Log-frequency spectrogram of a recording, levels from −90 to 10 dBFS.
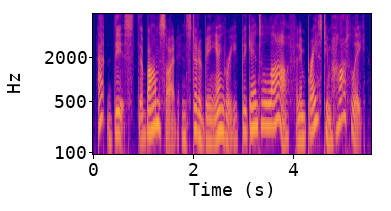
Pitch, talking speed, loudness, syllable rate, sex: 190 Hz, 160 wpm, -19 LUFS, 5.0 syllables/s, female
